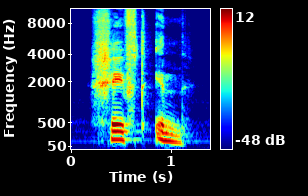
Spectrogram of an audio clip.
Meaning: inflection of ingeven: 1. second/third-person singular present indicative 2. plural imperative
- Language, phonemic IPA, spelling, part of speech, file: Dutch, /ˈɣeft ˈɪn/, geeft in, verb, Nl-geeft in.ogg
